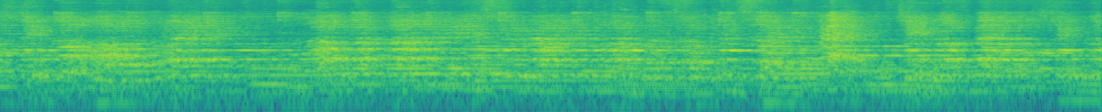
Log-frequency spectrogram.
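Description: Children's choir singing a Christmas song with musical accompaniment.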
